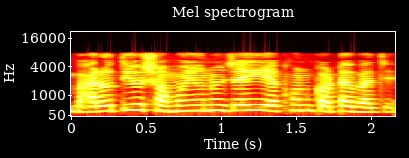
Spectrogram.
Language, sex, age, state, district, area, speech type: Bengali, female, 18-30, West Bengal, Jalpaiguri, rural, read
